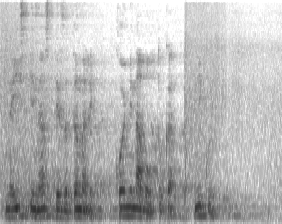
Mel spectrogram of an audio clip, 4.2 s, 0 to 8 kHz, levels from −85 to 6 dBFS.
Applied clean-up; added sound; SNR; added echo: none; Explosion; 20 dB; reverberation time 1.8 s.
